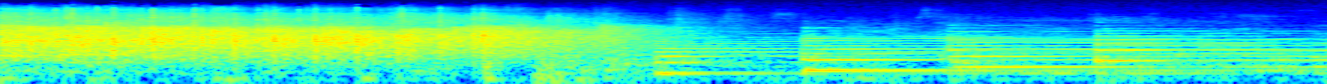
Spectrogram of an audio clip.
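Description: Audience applause fades out over about four seconds. Then the group's starting pitches sound one note at a time, four entries about a second apart, stacking into a held chord.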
